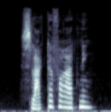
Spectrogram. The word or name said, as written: slagterforretning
